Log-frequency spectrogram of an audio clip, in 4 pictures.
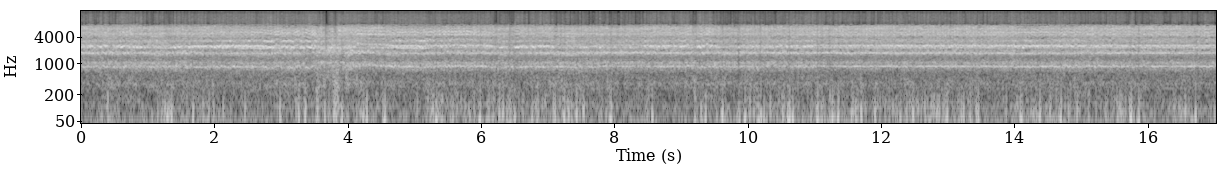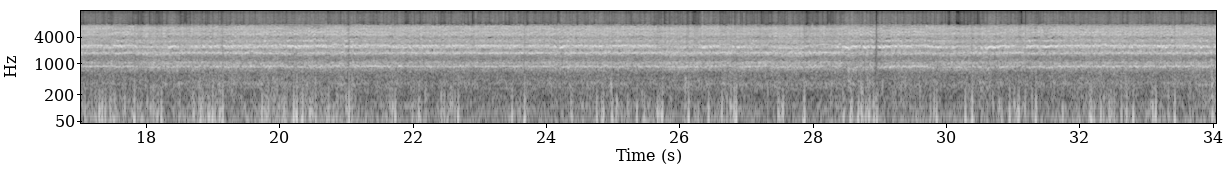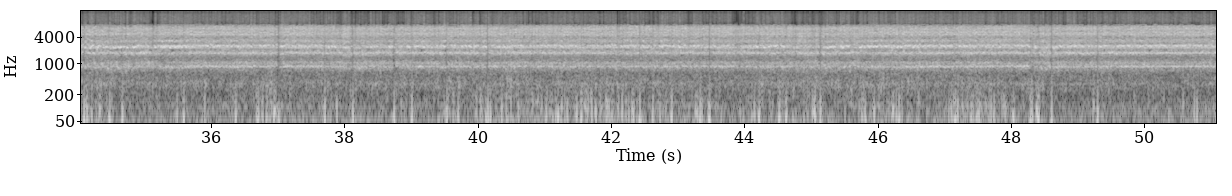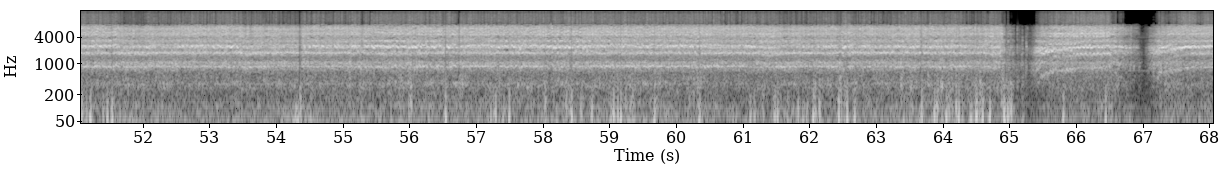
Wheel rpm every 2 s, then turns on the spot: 220, 210, 230, 220, 230, 230, 230, 230, 230, 230, 230, 240, 230, 220, 220, 220, 230, 230, 230, 230, 230, 230, 230, 230, 230, 240, 230, 230, 230, 230, 230, 230, 170, 130.
none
